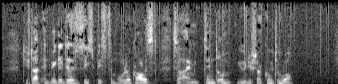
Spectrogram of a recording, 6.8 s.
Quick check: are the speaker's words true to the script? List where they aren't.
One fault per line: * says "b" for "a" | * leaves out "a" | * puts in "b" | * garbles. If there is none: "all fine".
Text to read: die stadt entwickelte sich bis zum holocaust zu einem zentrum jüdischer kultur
all fine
